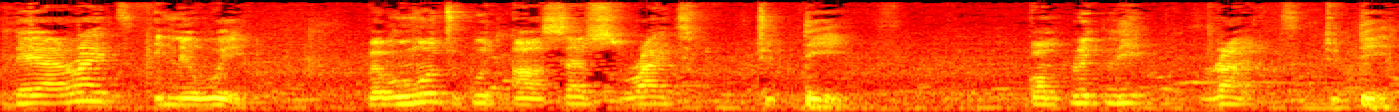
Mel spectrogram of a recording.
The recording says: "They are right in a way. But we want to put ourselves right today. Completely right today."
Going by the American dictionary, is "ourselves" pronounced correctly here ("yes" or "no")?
no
